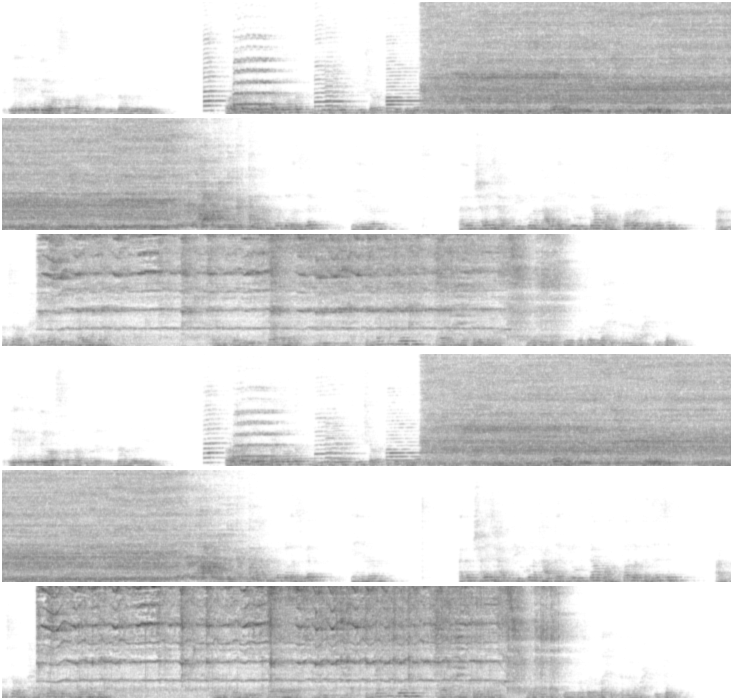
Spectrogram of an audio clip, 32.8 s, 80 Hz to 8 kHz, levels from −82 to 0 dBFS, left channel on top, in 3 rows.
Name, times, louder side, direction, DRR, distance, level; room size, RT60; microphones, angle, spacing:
voice 1, 0.0-2.3 3.3-6.5 7.3-13.0 14.0-15.6 16.2-16.7 17.8-21.0 21.6-23.5 25.0-31.9, equal, 35° right, -4 dB, 1.0 m, -44 dB
Wind instrument woodwind instrument, 3.0-4.1 4.7-5.1 5.8-8.8, left 4 dB, 40° left, 0.4 m, -44 dB
Water tap faucet, 6.3-14.8, left 1 dB, 10° left, 1.1 m, -35 dB
sound 1, 22.4-30.2, right 6 dB, 85° right, 0.5 m, -29 dB
4.1 x 2.7 x 4.4 m, 0.85 s
head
